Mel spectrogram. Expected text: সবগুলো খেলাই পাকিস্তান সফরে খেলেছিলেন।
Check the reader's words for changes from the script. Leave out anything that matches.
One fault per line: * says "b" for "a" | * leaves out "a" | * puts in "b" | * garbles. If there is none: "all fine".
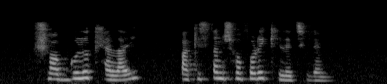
all fine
